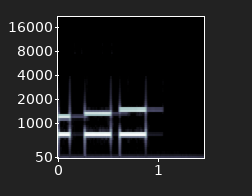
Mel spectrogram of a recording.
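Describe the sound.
Telephone keypad DTMF tones dial a room extension on a motel's automated phone line. Three short, loud dual-pitch beeps come at an even pace with brief gaps, followed by quiet.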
